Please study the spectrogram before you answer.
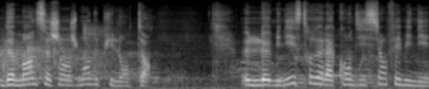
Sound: applause

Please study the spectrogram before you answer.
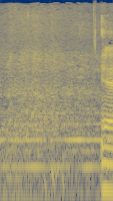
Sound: laughter

